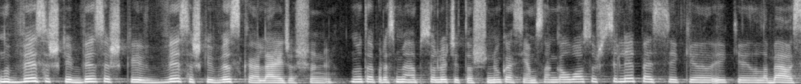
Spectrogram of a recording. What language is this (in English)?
Lithuanian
